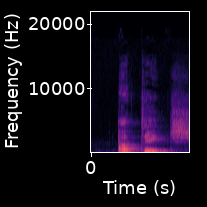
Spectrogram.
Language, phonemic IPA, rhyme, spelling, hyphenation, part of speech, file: Dutch, /aːˈteːns/, -eːns, Atheens, Atheens, adjective, Nl-Atheens.ogg
- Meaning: Athenian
